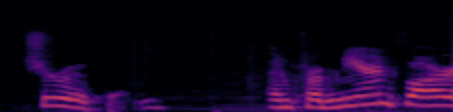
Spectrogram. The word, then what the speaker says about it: shuriken: I pronounced I mispronounced that. Shruiken. Shur shuriken.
